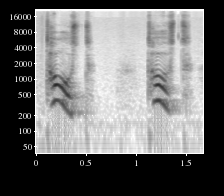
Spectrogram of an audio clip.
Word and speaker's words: toast: T는 T, S는 S, T는 T, toast. 아침에 빵 구워 먹잖아요. 그걸 toast라고 하죠. 발음은 토스트 아니에요. toast라고 하시면 될 거예요.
